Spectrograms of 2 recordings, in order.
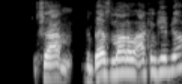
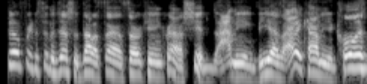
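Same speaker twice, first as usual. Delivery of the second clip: normal talking voice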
